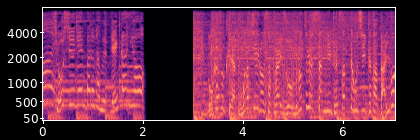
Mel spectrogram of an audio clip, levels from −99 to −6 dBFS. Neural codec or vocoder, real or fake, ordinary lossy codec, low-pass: none; real; none; 7.2 kHz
